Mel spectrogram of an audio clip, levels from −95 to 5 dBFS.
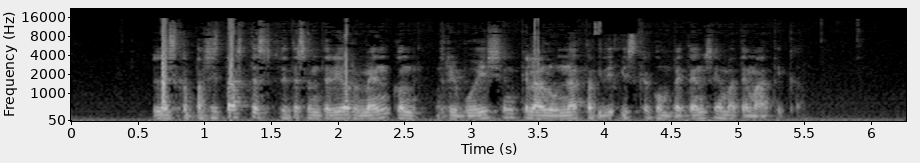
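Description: Integer overflow hits this speech at 0.68 to 0.70 s and again at 1.18 to 1.21 s, where loud peaks push about 4 dB past the integer ceiling. Instead of being held at the limit, the sample values wrap round to the opposite sign, so each peak jumps across the whole range. You get harsh, violent cracks, far nastier than ordinary clipping. Smaller ones follow at 2.05 s and at 3.46 to 3.49 s.

There's also a frames-out-of-order fault at 2.36 to 2.75 s. Two neighbouring blocks of four frames, each about 186 ms, got swapped, so that stretch plays with its halves exchanged. It comes across as a garbled flutter. It turns up again just after "que l'alumnat", at 3.91 to 4.14 s, and at 5.56 to 5.76 s, each time with two-frame blocks of about 93 ms. The overall timing doesn't change.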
